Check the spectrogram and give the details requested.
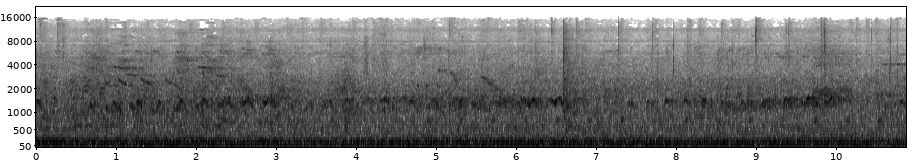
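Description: Birds calling in a continuous, rapid chatter, over a steady low rumble.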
